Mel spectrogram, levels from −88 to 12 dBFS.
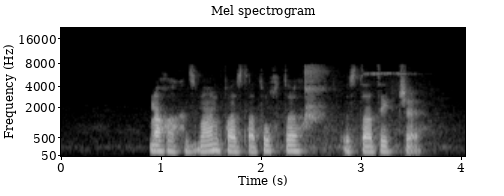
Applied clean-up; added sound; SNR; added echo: none; none; none; none.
